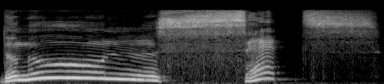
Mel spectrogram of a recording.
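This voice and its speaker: A huge hypnotic python, drawling slowly. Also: high voice, very animated, mellow, voice pushed up, heavily acted. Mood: slow, menacing. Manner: slow drawn-out hypnotic commands. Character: huge hypnotic old python, commanding and menacing.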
